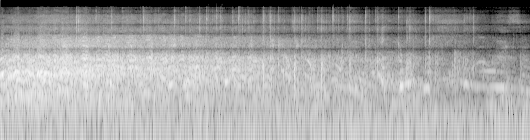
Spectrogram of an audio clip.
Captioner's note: laughter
